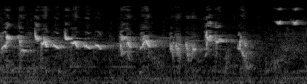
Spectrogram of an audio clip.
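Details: Chestnut-capped thrush singing at night, a rapid run of sweet whistled and slurred notes, about three per second, mixed with sharp high chips and a thin high whistle near the end.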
